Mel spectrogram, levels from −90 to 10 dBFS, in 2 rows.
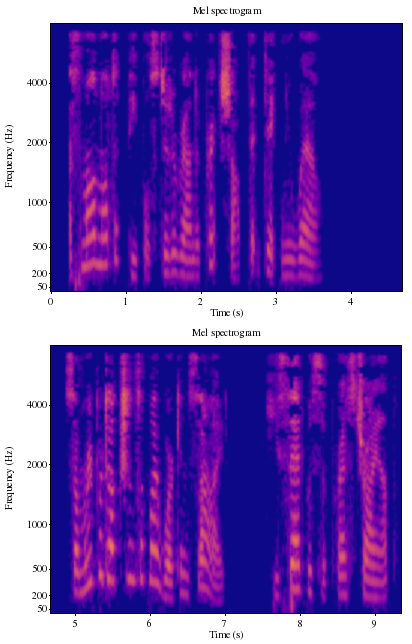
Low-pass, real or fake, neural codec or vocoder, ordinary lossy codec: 7.2 kHz; real; none; MP3, 32 kbps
